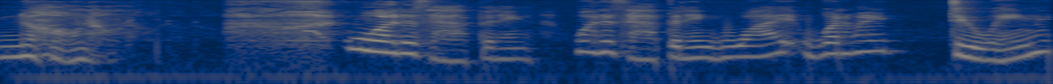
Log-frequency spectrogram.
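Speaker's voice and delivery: acted-out, reenacted sobbing. Speaker retells a past moment with a powerful man, acting out sobbing. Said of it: "And I'm sobbing".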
